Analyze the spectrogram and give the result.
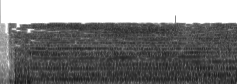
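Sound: train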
